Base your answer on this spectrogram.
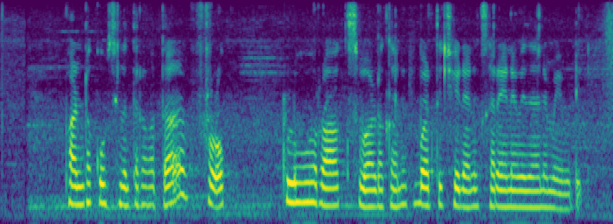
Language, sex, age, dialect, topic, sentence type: Telugu, male, 46-50, Telangana, agriculture, question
